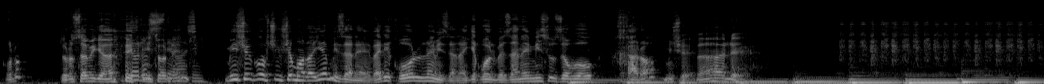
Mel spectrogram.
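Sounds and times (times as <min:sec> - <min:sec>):
speech: 0:00.6 - 0:07.6
nutmeg being grated: 0:08.4 - 0:10.4.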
